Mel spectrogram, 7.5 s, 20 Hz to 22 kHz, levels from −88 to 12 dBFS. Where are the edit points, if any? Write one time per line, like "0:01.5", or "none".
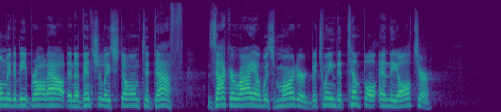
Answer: none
